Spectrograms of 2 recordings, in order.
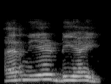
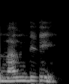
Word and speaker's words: Nadi: One is na n a di it is not called nadi. It is called Nandi. They pronounce it as Nandi but spelling is N A DI Nadi.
